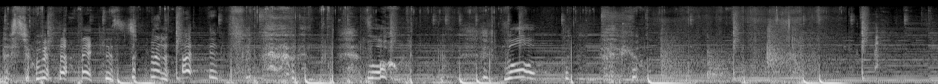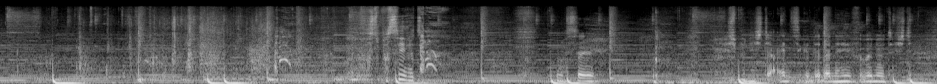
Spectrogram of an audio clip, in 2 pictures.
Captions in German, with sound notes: Es tut mir leid! Es tut mir leid! Wo? Wo? *Traurige Musik* Was ist passiert? *Husten* Marcel, ich bin nicht der einzige, der deine Hilfe benötigt.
